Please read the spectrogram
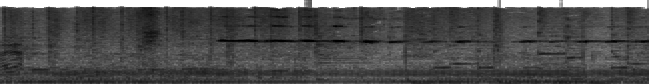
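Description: Background music: a steady low drone under a short stepping melody, with a long high held note from about a second and a half in.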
